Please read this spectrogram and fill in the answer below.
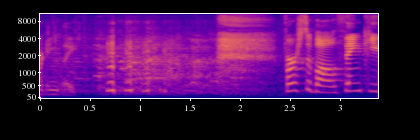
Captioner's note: laughter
